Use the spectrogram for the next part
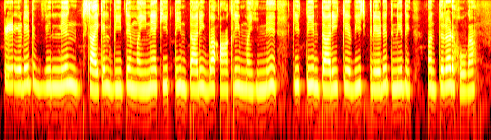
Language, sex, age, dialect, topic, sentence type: Hindi, female, 18-24, Kanauji Braj Bhasha, banking, statement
